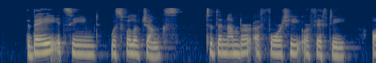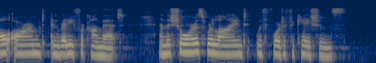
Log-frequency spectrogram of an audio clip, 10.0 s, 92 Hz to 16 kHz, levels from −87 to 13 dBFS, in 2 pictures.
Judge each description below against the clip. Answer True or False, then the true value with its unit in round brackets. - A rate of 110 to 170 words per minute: True (165 wpm)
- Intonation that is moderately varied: False (2.1 semitones)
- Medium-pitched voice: False (200 Hz)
